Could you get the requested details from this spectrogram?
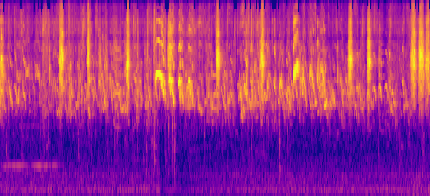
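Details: A group of baby chickens chirp busily while eating rice, making piercing peeps in uneven bursts with sharp tapping sounds between them.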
